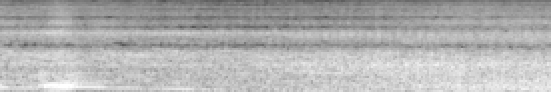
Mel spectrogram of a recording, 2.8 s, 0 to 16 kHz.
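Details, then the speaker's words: Honda Titan 2017 motorcycle, after a slightly loose chain that caused an engine noise was tightened and lubricated: single-cylinder starts and revs cleanly, pitch rising and falling smoothly, no rattle; runs healthy. "E aí nó partir do momento que que ela que ele apertou a corrente e a lubrificou, eu não tinha mais problemas com com esse tal barulho incômodo no motor."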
